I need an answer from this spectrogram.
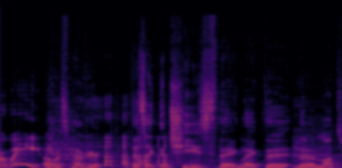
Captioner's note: laughs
